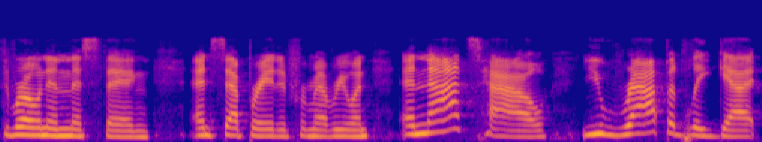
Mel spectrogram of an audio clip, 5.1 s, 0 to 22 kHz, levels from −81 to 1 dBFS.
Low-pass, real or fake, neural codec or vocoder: 7.2 kHz; fake; codec, 16 kHz, 4 kbps, FunCodec, trained on LibriTTS, 50 frames a second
